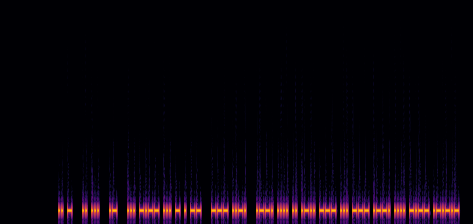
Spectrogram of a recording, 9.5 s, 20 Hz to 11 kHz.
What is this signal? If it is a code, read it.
Morse code, heard as a keyed tone, about 37 wpm, 690 Hz. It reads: IT IS A SYSTEM OF PHILOSOPHY.
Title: Sentences from Top 1000 Words - Review Part 6 - 40wpm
